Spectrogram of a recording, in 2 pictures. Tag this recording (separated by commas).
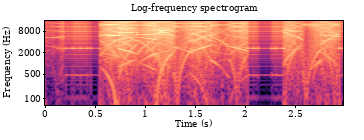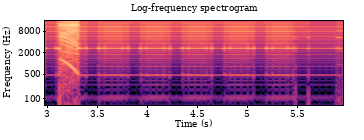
Squeak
